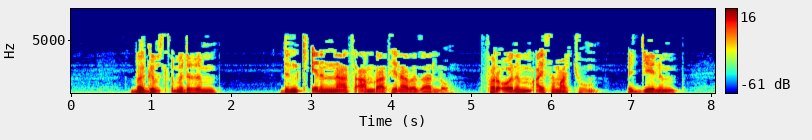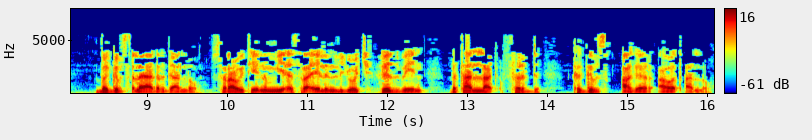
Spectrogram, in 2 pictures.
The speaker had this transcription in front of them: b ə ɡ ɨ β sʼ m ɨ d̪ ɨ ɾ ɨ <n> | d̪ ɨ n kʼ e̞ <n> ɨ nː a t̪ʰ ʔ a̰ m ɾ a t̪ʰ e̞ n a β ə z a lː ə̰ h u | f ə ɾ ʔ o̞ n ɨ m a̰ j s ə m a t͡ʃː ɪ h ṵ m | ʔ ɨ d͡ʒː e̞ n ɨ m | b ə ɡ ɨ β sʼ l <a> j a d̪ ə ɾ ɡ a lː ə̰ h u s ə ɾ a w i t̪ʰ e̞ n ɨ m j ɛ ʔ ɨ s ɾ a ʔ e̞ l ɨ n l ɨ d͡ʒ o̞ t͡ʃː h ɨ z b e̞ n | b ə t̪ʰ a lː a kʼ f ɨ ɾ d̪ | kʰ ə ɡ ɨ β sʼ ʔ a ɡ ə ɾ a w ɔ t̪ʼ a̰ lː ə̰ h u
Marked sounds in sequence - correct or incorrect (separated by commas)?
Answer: incorrect, correct, correct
